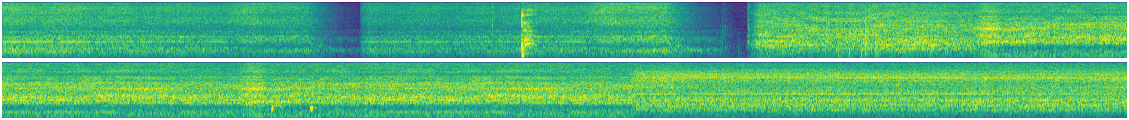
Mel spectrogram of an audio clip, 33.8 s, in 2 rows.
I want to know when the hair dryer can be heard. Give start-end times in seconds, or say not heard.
0.0-33.7.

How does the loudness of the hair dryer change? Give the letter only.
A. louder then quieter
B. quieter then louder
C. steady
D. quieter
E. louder
E.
